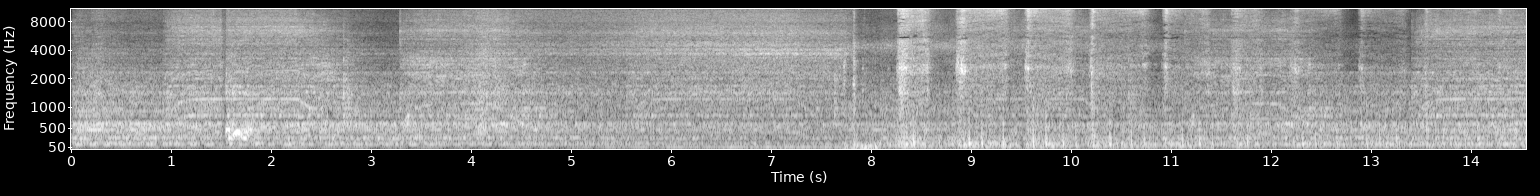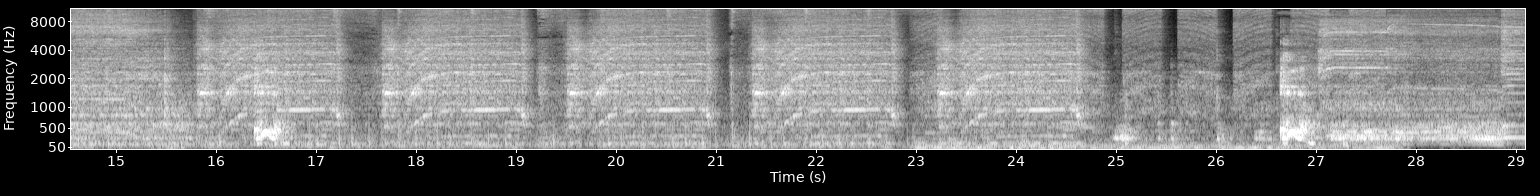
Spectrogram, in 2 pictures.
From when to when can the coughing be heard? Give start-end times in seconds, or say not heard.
1.5-2.2, 16.4-17.1, 26.6-27.3.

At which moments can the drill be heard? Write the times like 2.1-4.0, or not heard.
0.0-29.0.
